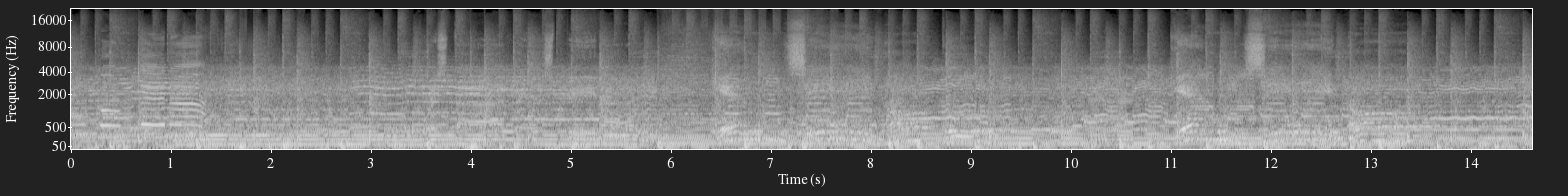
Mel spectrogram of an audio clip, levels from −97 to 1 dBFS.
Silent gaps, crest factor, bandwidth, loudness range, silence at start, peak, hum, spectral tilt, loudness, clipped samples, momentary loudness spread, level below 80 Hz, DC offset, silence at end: none; 16 dB; over 20 kHz; 1 LU; 0 s; -2 dBFS; none; -5 dB/octave; -18 LUFS; under 0.1%; 3 LU; -28 dBFS; 0.2%; 0 s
